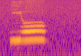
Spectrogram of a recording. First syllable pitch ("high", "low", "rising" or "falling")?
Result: falling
